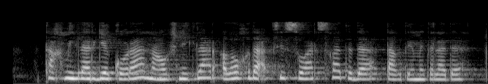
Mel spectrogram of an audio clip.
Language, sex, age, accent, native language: Uzbek, female, under 19, Surxondaryo, Uzbek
